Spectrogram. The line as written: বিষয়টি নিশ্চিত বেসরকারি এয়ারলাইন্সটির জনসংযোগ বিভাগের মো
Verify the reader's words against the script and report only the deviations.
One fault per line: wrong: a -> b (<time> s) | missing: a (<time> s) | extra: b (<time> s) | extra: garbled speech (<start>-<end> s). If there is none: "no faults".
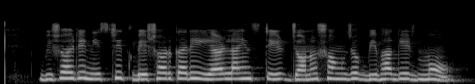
no faults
